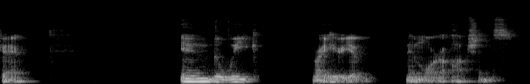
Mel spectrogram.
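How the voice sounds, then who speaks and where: A man's voice: mid-range voice, huge pitch swings, takes it slowly, gravelly, darkish tone, highs cut off. A man, a college English instructor, giving a casual recorded online lecture while unwell, rambling with fillers and restarts. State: unwell, voice sounds off.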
